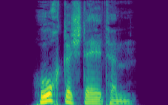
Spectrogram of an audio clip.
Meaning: strong dative masculine/neuter singular of hochgestellt
- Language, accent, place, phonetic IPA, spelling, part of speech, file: German, Germany, Berlin, [ˈhoːxɡəˌʃtɛltəm], hochgestelltem, adjective, De-hochgestelltem.ogg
